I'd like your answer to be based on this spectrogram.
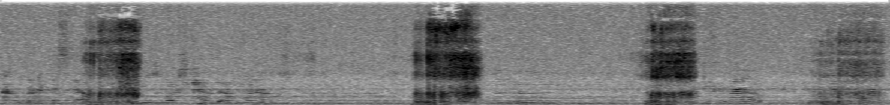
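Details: American bulldog snoring: noisy, raspy breathing with a snore on each breath, about four breaths in nine seconds.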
